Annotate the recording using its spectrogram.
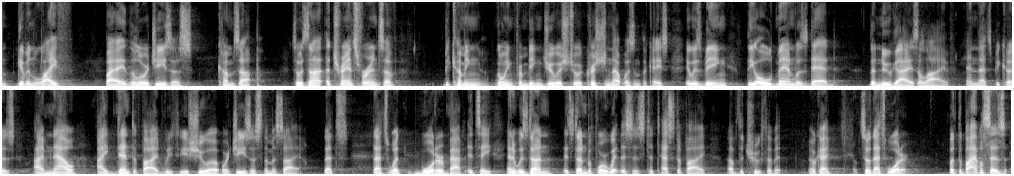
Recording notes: Live from Boca Raton, FL. Answers questions from our live audience.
